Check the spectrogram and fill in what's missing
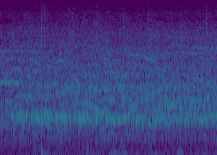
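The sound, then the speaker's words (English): A loud, steady roar of a Galesburg basketball crowd on its feet during a late free throw fills a gym, dense cheering and yelling with faint thumps underneath, sustained throughout without a break. “Crowd gets up. A lot of noise from this Galesburg crowd.”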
